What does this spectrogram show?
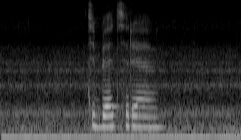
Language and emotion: Russian, neutral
